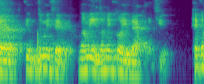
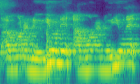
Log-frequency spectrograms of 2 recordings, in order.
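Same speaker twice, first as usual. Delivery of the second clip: put-on angry voice, higher pitch; 4 semitones higher than usual. Retelling a customer's demand for a new unit: imitating a pissed-off customer. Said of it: "he was pissed".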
